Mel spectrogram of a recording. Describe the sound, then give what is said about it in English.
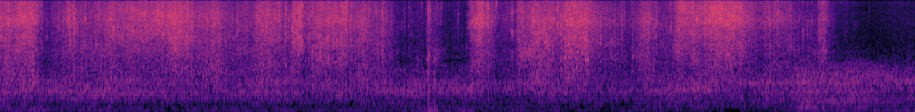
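Footsteps crunch through dry, decaying vegetation on an untrodden path in an undisturbed forest, the nameless wood, in a steady walking rhythm, each step a bright, crackly rustle over a continuous hiss of leaf litter, with no voices. “The ground crunches underneath every step I take, reminding me I may be the first carving this path through decaying vegetation.”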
